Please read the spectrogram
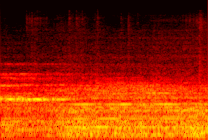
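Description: Live experimental electronic music: a dense, rumbling noise drone with held tones over it. A higher tone slides slightly down in the first half second, and lower held tones come in about halfway through.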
